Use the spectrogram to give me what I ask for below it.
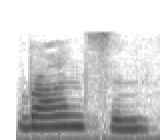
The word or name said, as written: bronson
